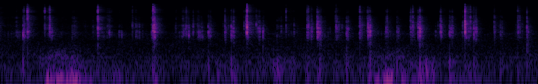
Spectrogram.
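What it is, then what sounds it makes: Plastic game controller buttons clicking. A thumb presses and clicks the X, Y and A buttons and the stick on a small, hollow yellow plastic Nintendo Joy-Con controller. The result is a quiet, irregular run of sharp, dry, bright plastic clicks that die away almost instantly, with only faint low thumps beneath them.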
